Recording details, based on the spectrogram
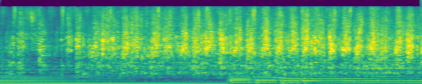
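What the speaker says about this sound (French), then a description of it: "On va remuer le tout dans un premier temps avec le batteur." An electric hand mixer beats coconut cake batter with a steady close whir, its motor pitch dropping partway through as the beaters work the mix, with no talking.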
